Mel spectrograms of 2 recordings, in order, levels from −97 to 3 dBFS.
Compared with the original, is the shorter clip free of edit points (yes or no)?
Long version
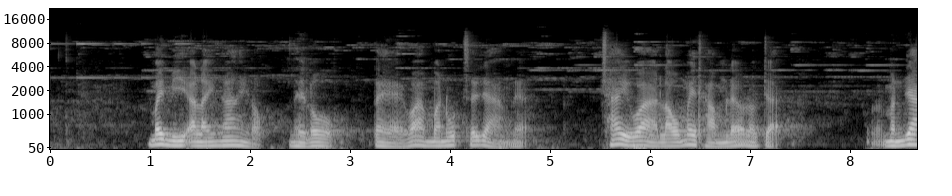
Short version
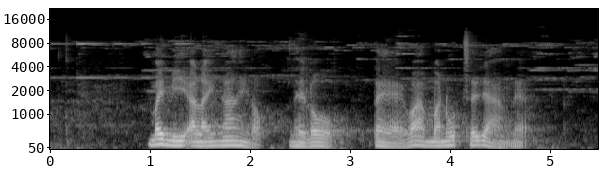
yes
